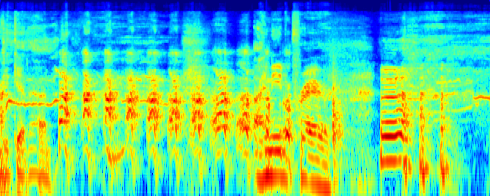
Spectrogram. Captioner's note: laughs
